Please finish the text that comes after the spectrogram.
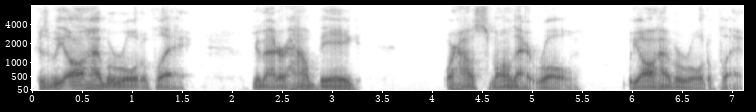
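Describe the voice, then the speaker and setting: Very deep, creaky-voiced man hosting a livestream. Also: lively intonation, moderate pace, darkish tone, no echo, clean studio sound. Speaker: livestream host. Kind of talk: casual livestream chat to viewers.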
